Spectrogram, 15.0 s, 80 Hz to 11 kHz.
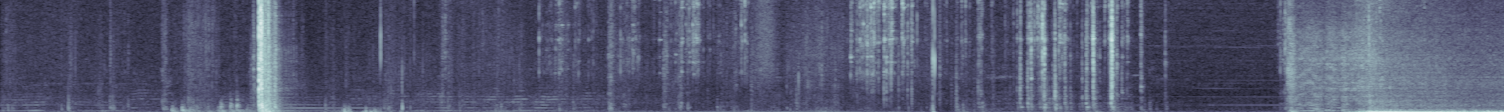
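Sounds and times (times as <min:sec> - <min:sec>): keys jangling: 0:05.4 - 0:07.7, 0:08.3 - 0:11.5
engine cranking and starting: 0:12.9 - 0:14.2.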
